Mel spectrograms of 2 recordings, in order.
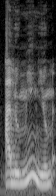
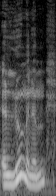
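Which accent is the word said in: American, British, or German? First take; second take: German; American. First: It is said with a German pronunciation. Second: It is said with an American pronunciation. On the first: "as we Germans say" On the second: "as the Americans say"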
